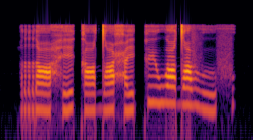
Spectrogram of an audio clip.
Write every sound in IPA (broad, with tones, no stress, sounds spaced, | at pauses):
r ɑ˨˩˦ h e˩˧˩ k ɑ˨˦ dˤ e˩˧˩ ħ e˩˧˩ k y˥ w u˥ dˤ e˥ v u˨˩˦ f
